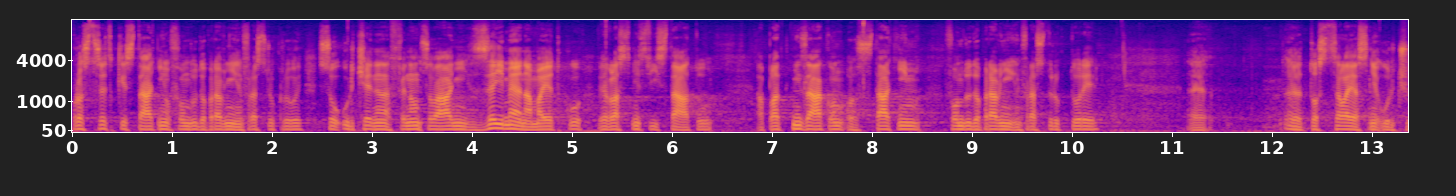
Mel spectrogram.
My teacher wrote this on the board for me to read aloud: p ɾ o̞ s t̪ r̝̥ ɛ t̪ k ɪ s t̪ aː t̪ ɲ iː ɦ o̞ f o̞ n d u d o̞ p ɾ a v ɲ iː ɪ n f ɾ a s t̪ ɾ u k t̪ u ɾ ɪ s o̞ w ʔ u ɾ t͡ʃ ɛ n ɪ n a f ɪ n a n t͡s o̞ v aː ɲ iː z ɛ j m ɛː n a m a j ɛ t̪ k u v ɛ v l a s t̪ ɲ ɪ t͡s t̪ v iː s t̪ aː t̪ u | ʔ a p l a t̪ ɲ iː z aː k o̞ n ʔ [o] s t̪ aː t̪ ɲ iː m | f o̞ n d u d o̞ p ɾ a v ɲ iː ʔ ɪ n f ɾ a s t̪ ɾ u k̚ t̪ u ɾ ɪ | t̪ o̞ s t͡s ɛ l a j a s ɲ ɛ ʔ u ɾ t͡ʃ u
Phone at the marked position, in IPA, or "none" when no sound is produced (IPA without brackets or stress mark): o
